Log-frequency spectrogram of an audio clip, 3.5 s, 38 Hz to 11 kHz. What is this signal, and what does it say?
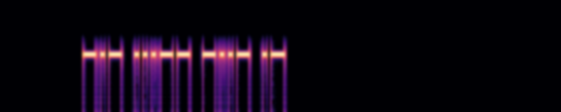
Morse code, heard as a keyed tone, about 44 wpm, 700 Hz. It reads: K3XA
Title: Call Signs Repeated 2x - 45wpm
